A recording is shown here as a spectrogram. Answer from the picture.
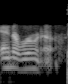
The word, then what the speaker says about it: Enaruna: It's actually Enaruna. – Enaruna.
